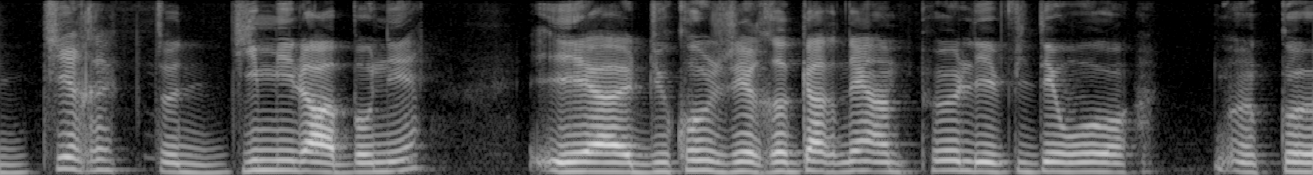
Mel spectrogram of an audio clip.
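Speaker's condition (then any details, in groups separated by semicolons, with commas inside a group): Ataxia-telangiectasia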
